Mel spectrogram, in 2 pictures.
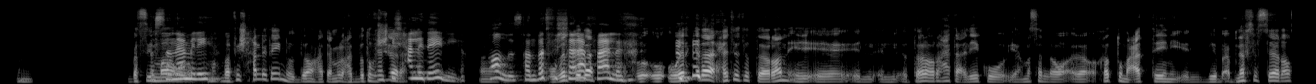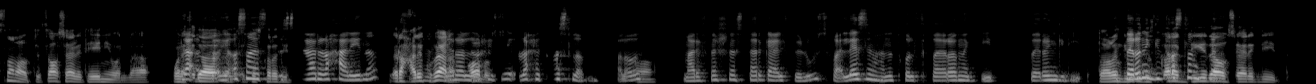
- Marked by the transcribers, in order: laugh
- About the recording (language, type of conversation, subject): Arabic, podcast, إيه أكتر غلطة اتعلمت منها وإنت مسافر؟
